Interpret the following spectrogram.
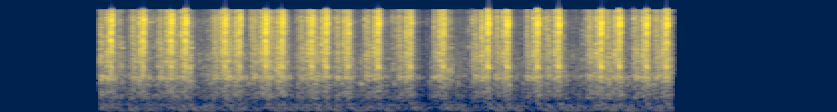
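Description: Typewriter typing sound effect: a quick run of key strikes, about six or seven a second, lasting about three seconds and cutting off abruptly.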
